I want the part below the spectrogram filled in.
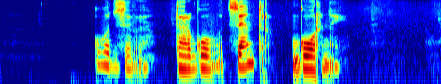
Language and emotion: Russian, sad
